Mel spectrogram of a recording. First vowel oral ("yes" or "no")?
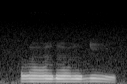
no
